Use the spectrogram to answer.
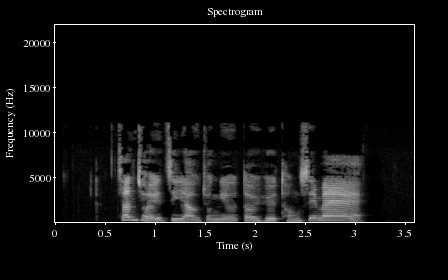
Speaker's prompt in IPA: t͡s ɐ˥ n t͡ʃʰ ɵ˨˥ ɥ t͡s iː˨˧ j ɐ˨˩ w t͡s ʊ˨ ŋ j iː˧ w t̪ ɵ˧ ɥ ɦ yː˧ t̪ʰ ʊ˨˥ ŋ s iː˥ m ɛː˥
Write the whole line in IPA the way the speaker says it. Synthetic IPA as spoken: t͡s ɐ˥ n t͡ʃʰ ɵ˨˥ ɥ t͡s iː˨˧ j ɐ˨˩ w t͡s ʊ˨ ŋ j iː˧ w t̪ ɵ˧ ɥ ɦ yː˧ t̪ʰ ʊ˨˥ ŋ s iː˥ m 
